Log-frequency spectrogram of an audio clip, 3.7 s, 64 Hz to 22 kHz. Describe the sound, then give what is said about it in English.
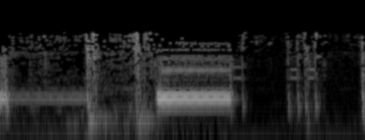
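A telephone number is dialed with 9 first for an outside line. Steady electronic phone tones are followed by a quick run of several short keypad beeps. “You have to dial 9 first, don't you?”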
